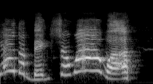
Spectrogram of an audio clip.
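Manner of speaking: put-on very high elderly grandmother voice.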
